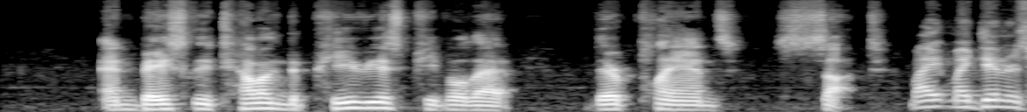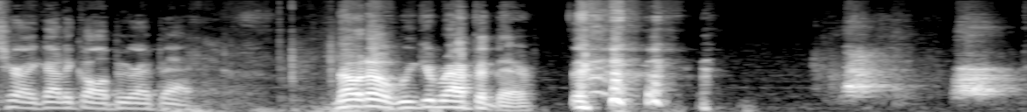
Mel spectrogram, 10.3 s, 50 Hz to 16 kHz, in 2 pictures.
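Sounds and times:
speech: 0.5s - 8.4s
laughter: 8.0s - 8.8s
dog barking: 9.3s - 10.2s.

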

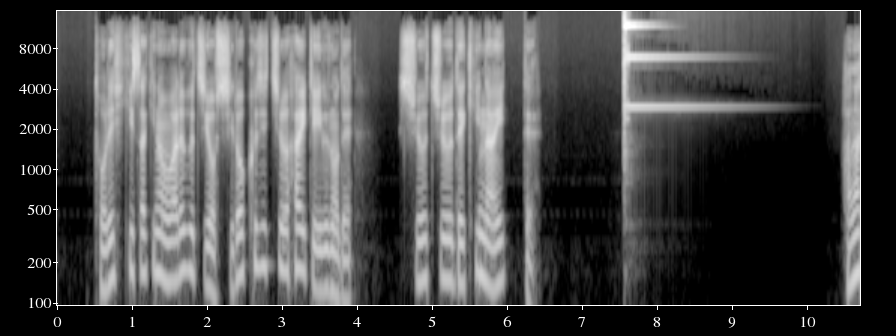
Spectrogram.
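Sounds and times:
speech: 0.6s - 6.5s, 10.5s - 10.6s
elevator arrival chime ding: 7.6s - 9.4s.

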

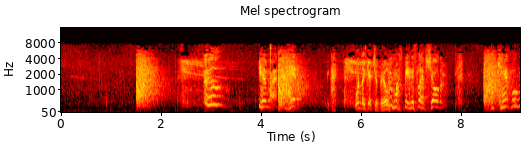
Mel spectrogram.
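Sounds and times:
volley of rifle gunfire from guards on a beach: 1.5s - 2.2s, 8.4s - 9.0s
laughter: 2.3s - 3.5s, 4.6s - 7.4s
speech: 4.0s - 4.8s, 5.9s - 7.8s, 8.8s - 9.1s.

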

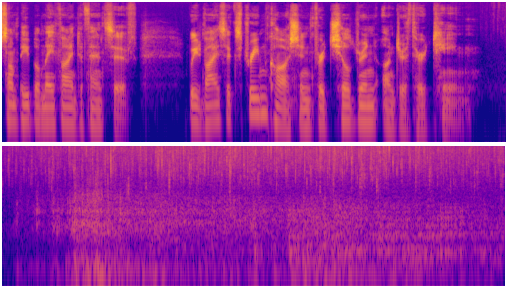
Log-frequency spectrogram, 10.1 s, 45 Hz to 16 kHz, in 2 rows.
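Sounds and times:
speech: 0.0s - 4.8s
steady rain on a cold January night: 4.8s - 10.0s
low thunder rumbling: 5.0s - 10.0s.

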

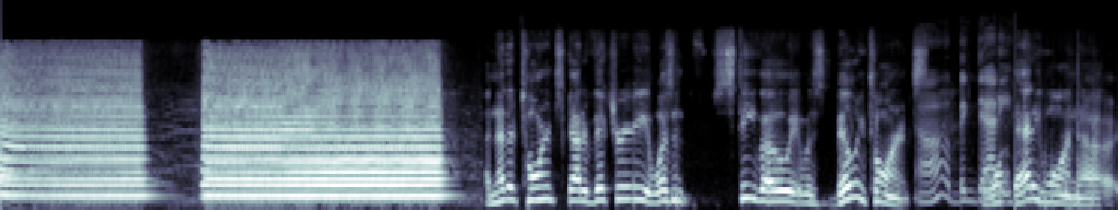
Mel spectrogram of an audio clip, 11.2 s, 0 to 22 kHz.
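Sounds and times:
loud train horn blasts: 0.0s - 4.8s
speech: 4.9s - 11.1s.

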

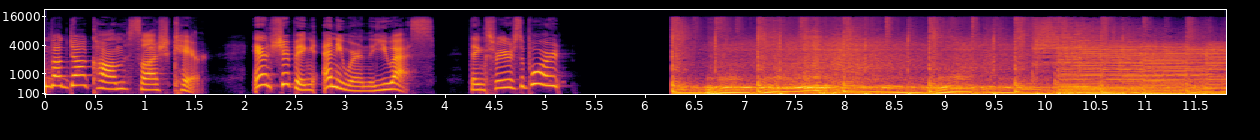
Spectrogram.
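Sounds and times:
speech: 0.1s - 5.2s
race car engine revving: 6.3s - 11.8s.

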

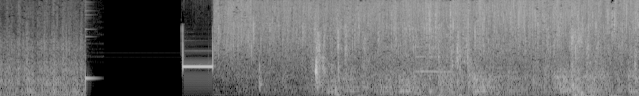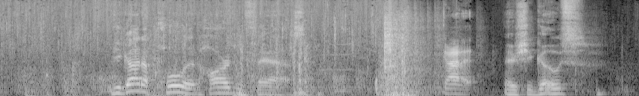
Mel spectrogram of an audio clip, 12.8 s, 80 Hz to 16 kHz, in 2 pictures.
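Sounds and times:
steady rain hissing and pattering: 0.0s - 0.8s, 2.2s - 11.2s
speech: 7.5s - 9.6s, 10.8s - 12.3s.

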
